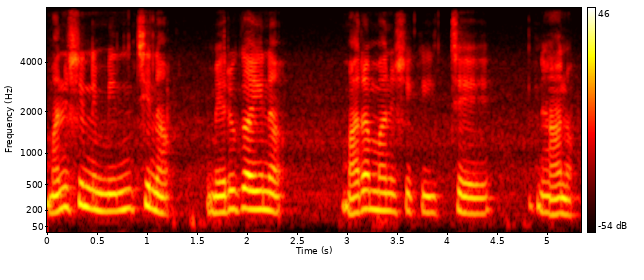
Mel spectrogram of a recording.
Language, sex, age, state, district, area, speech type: Telugu, female, 45-60, Andhra Pradesh, Bapatla, urban, spontaneous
